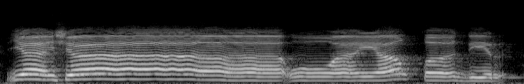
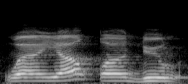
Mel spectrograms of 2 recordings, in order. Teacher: Dir dan ra ni dibacakan dengan nipis. Jangan baca wa yaqdir, itu tebal, salah.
